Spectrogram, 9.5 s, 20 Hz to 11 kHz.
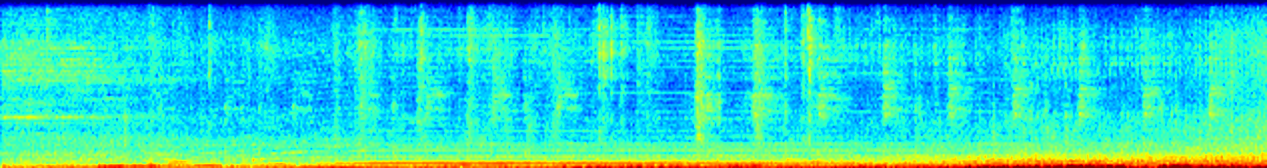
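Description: BKM 321 trolleybus pulling away from a stop. Its electric traction drive whines in several tones that rise in pitch over the first few seconds and then level off. A low road rumble grows louder as the trolleybus gathers speed.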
